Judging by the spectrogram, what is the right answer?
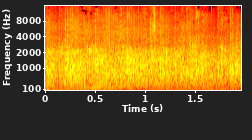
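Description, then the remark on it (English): A church audience claps steadily and continuously to the Lord in thanks, a dense wash of many hands applauding together at moderate volume, without any voices standing out. “If you believe it, clap to the Lord today and say, thank you.”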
